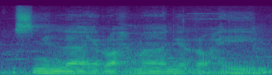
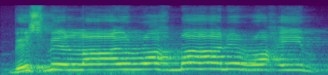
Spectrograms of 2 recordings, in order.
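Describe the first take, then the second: First: It is said softly, almost under the breath. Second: It is said very loudly.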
